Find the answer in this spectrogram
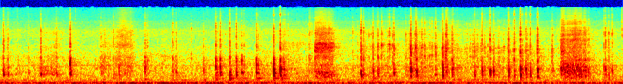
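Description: Scissors cutting through watercolor paper: a run of small, irregular snipping clicks as the blades work along a curved line, with a brief paper rustle about three seconds in.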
